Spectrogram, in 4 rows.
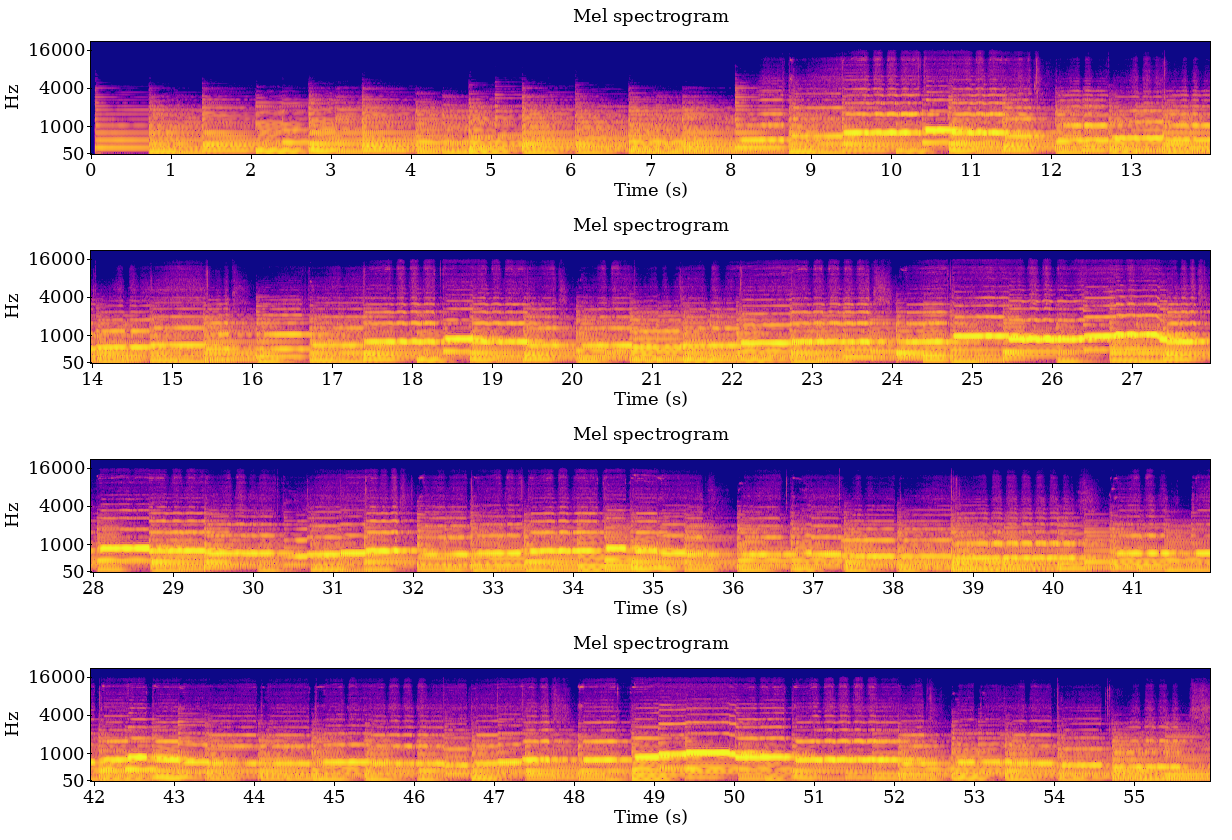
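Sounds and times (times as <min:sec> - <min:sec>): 
instrumental melody track: 0:00.0 - 0:55.9.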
